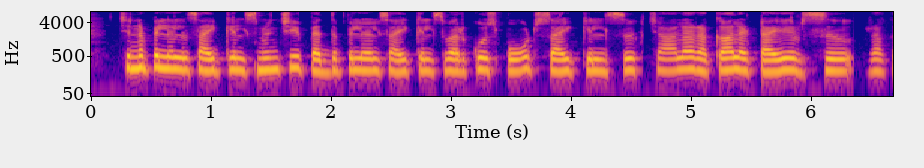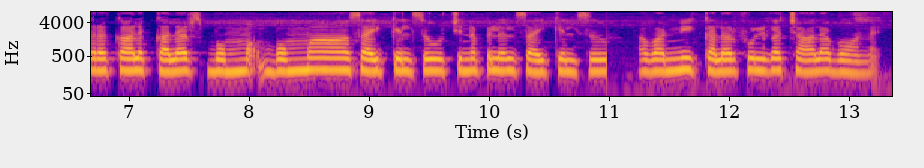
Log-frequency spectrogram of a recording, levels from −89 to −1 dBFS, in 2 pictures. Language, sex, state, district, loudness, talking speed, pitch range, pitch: Telugu, female, Andhra Pradesh, Srikakulam, -19 LUFS, 110 wpm, 200-220 Hz, 210 Hz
